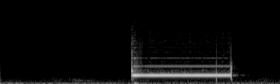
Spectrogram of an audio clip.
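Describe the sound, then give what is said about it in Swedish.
A telephone ringback tone sounds while someone calls a person at work: a single steady, mid-pitched tone lasting about a second, rising out of a quiet background and then stopping. “Ska vi ringa henne? Ja, hon jobbar ju, men vi testar.”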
